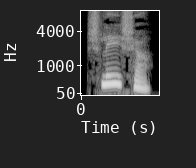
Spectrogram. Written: ಶ್ಲೇಷೆ

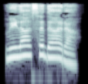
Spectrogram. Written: ವಿಳಾಸದಾರ

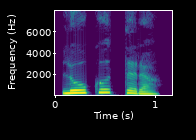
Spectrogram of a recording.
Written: ಲೋಕೋತ್ತರ

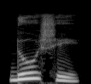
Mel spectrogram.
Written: ದಾಶ

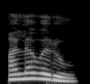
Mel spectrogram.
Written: ಅಲವರು

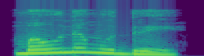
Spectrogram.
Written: ಮೌನಮುದ್ರೆ

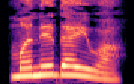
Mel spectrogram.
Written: ಮನೆದೈವ

